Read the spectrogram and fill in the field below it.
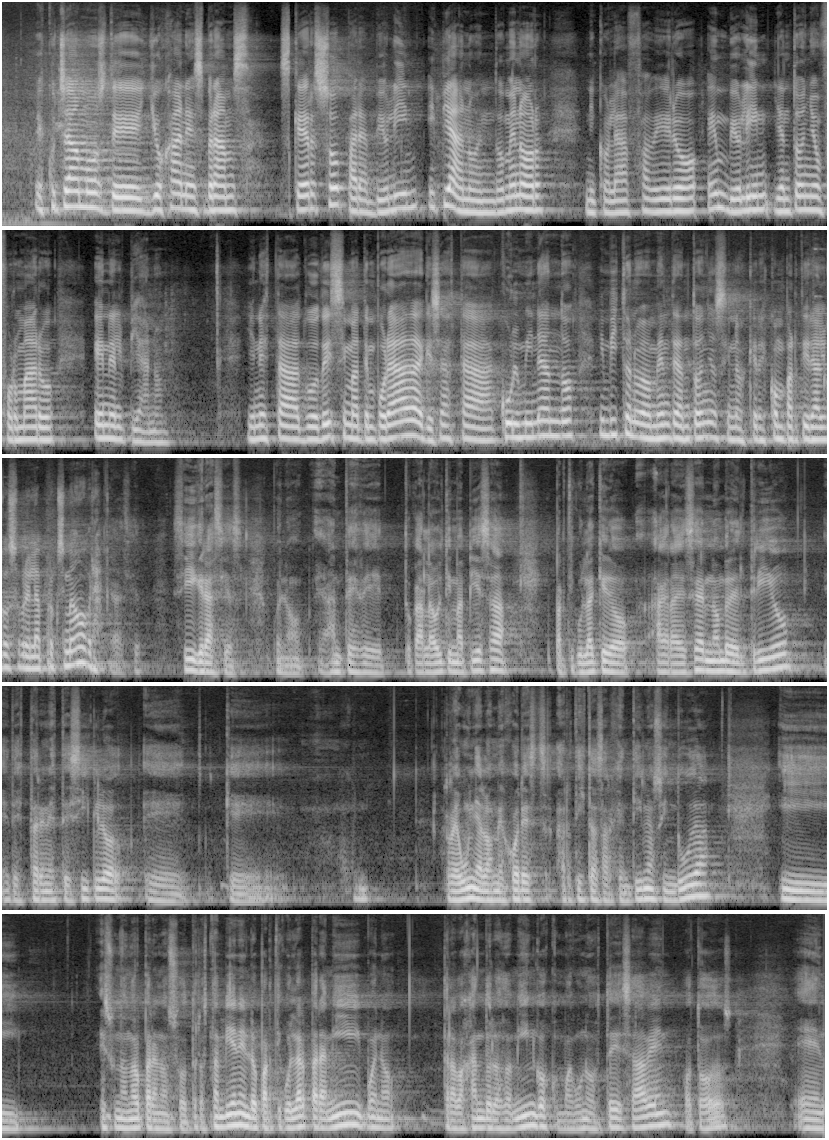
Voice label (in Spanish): palabras locutora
